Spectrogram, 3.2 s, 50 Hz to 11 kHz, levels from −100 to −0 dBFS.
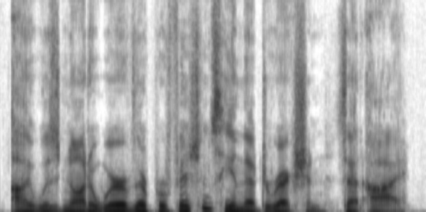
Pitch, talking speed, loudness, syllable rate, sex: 105 Hz, 225 wpm, -16 LUFS, 6.5 syllables/s, male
